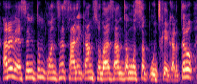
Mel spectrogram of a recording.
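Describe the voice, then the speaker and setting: A man leads an English lesson with a gravelly edge to his voice. He jokes and teases between explanations and says every example twice, once in Hindi and once in English. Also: high voice, fast. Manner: joking, teasing asides between explanations. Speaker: English teacher. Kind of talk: classroom-style spoken lesson.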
